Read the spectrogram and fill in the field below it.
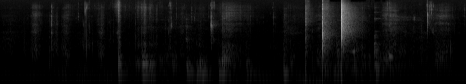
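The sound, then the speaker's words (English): Crunching and chewing of a chocolate wafer candy: a run of crisp, irregular bites and munches, with the loudest sharp crunches coming in a burst near the end. No one speaks. “My main problem is it's way too crunchy.”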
